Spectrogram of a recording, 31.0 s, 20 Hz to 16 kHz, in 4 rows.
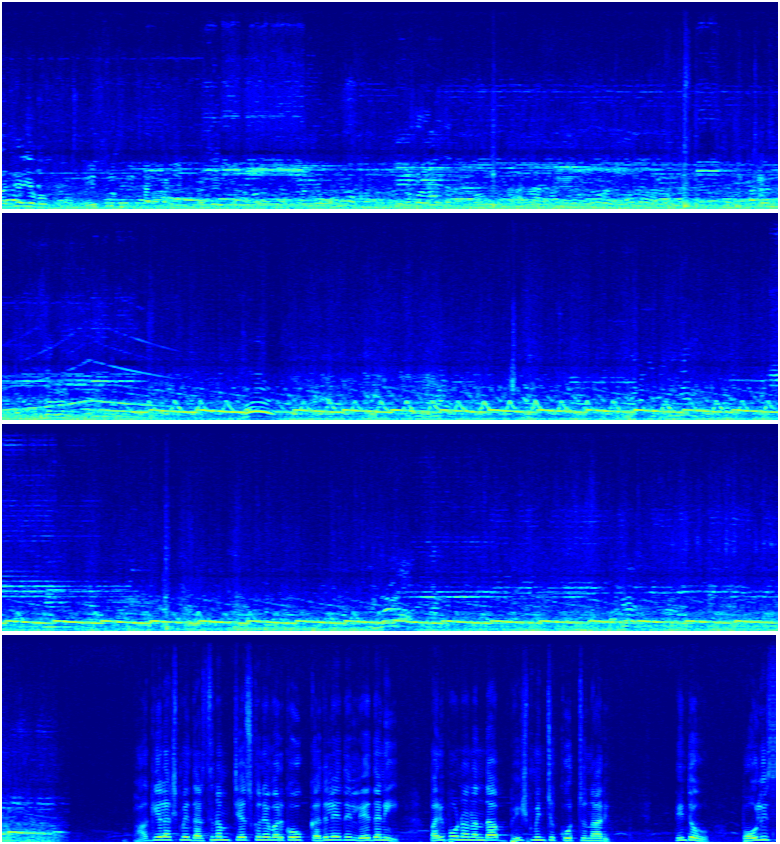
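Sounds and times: crowd voices: 0.0s - 15.4s
police siren yelping: 0.0s - 24.0s.

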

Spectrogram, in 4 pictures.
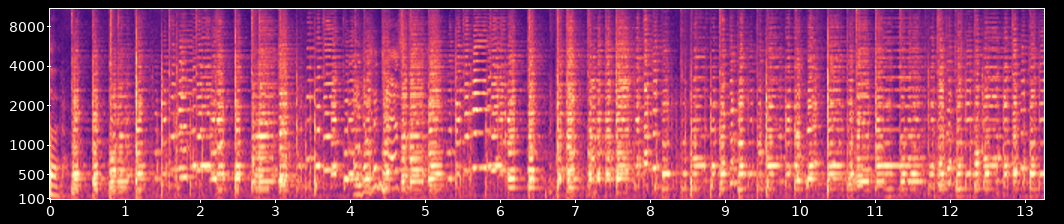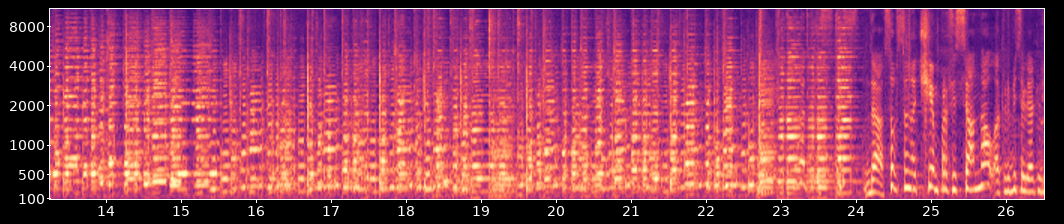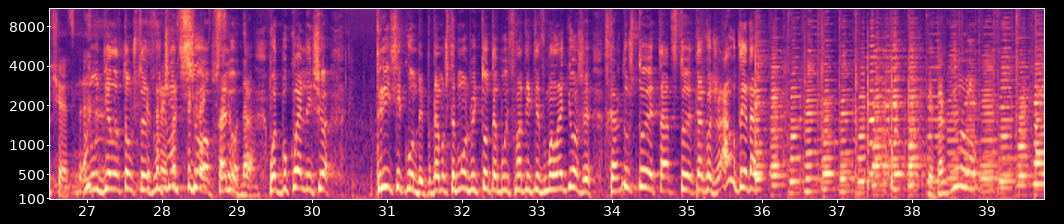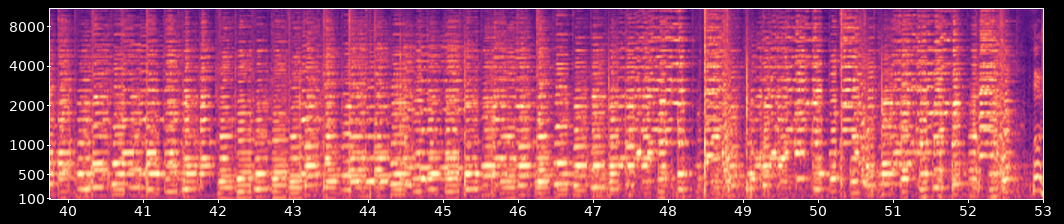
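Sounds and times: button accordion playing: 0.0s - 24.2s, 27.0s - 29.0s, 35.2s - 53.0s.

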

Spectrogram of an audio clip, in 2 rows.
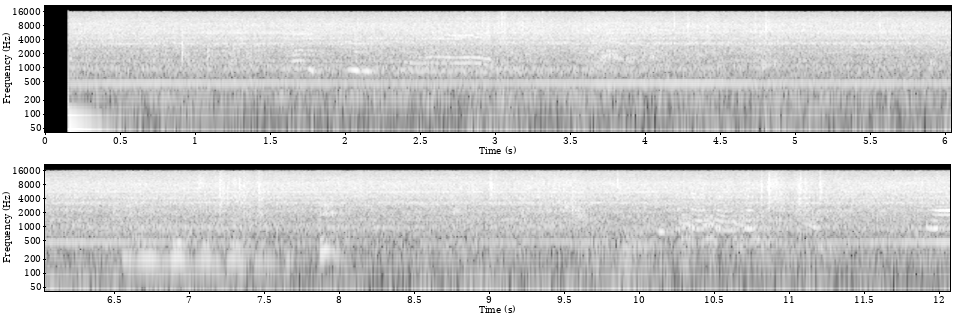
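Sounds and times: shop vac running: 0.2s - 12.0s.

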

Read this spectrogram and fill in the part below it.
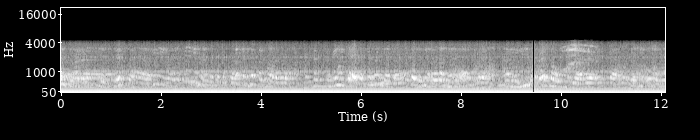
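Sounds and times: low electrical hum: 0.0s - 12.0s
people talking: 0.0s - 12.0s.

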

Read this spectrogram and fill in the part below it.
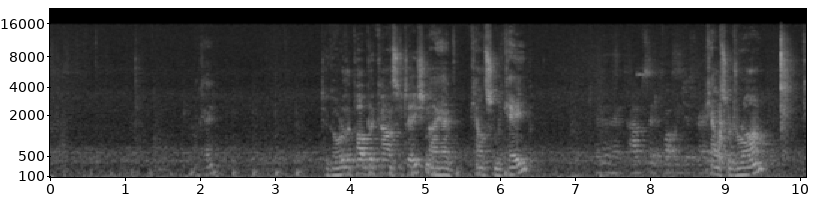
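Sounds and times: low rumbling hum: 0.0s - 10.0s.

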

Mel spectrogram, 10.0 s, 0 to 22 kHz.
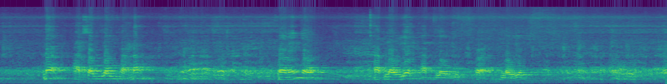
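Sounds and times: man's voice over a microphone: 0.6s - 8.3s.

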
